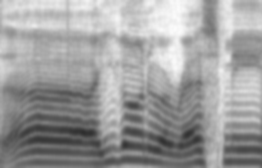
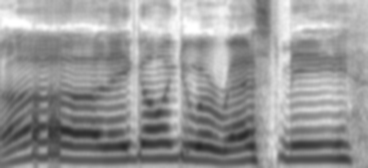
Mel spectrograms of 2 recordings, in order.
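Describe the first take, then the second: First: Fast, higher mock blurt; a suspect slipping in the worst bit at speed; rushed question. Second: Squeaky high-pitched mock worry; a scared suspect's high, loud little question; high panicky imitation. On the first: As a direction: jam the question in quickly. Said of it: "jam in at the very end with talking fast". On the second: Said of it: "Shannon's going".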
